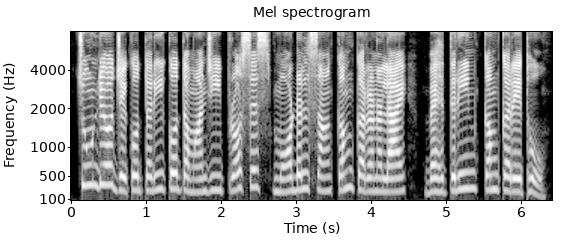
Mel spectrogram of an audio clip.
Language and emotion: Sindhi, neutral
